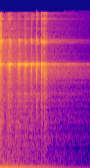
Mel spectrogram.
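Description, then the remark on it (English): Glasses clink together in a toast at Small Pond Studios, a quick cluster of bright, high-pitched taps that ring briefly and fade into quiet within about a second, with no voices. “So before we take this episode into hyperspace, cheers.”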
